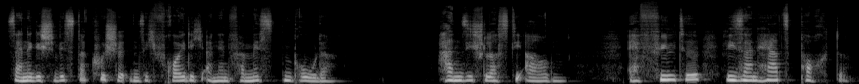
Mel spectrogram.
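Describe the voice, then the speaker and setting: A woman narrating a children's storybook in a calm, measured reading voice. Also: lowish voice, husky.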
